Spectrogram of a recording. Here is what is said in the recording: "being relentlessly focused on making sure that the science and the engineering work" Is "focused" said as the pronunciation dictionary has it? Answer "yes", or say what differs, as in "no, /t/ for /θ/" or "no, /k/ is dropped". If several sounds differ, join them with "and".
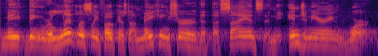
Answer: yes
